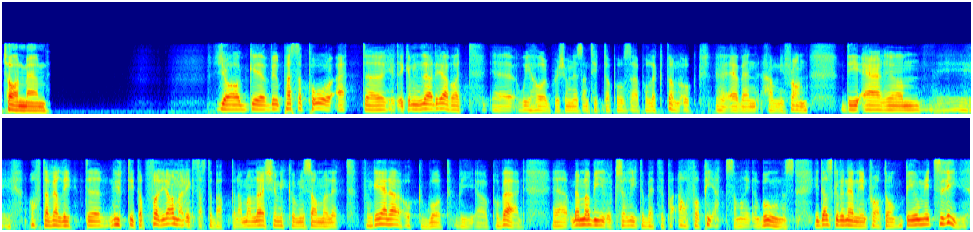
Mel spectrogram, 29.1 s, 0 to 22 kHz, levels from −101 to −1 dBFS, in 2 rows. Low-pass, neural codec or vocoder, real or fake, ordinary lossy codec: 5.4 kHz; codec, 16 kHz in and 24 kHz out, 0.4 kbps, LongCat-Audio-Codec, two codebook decoder; fake; none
